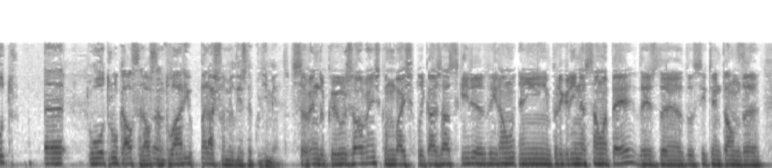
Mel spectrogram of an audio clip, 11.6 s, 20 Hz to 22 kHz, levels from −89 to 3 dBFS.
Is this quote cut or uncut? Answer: uncut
